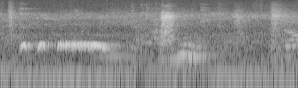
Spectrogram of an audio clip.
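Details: Spotted dove cooing: a short two-note lead-in followed by a longer, slightly wavering coo near the same pitch, then a softer lower coo; faint chirps and background noise.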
